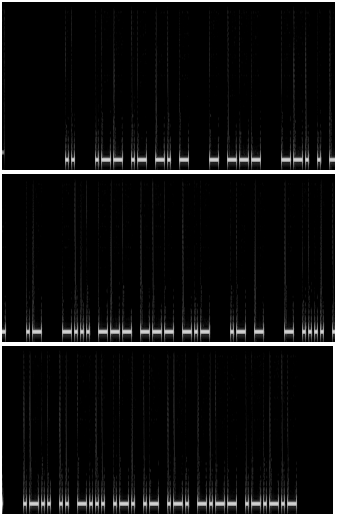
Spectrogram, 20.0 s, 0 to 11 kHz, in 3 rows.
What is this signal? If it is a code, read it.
Morse code, heard as a keyed tone, about 20 wpm, 700 Hz. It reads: I WANT TO GET A BOOK AT THE LIBRARY.
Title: Sentences from Top 1000 Words - Review Part 1 - 20wpm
